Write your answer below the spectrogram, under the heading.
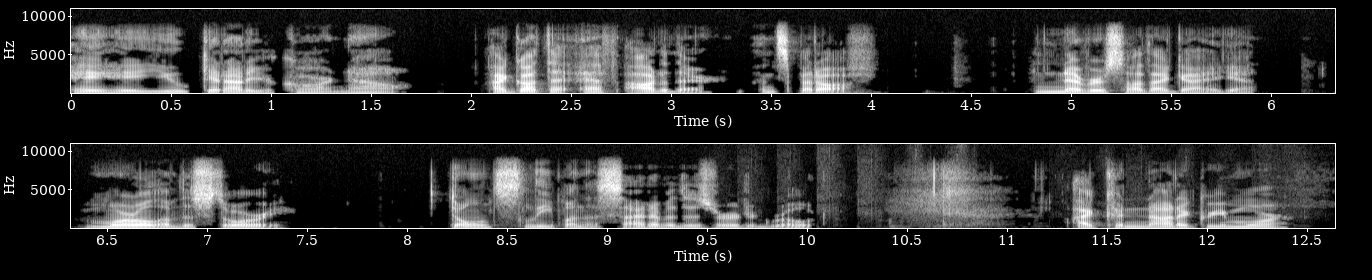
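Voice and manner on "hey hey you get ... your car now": mock hostile, demanding half-shout, mildly yelled. Reading a story where a man sprints out screaming at the driver: imitating a man screaming. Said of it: "He starts screaming at me".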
